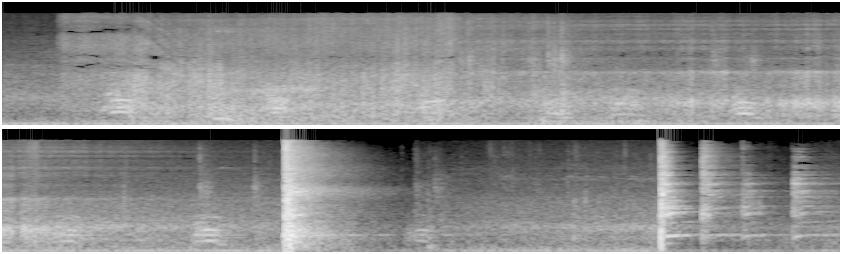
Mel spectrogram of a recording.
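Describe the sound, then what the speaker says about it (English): A Black Cat slow-burning waterproof firecracker bursts under a tuna can with one sharp, loud crack, followed about two seconds later by a second crack and metallic clinks. Quieter outdoor ambience fills the seconds before. "tuna fish can versus Black Cat Safety Fuse Slow Burning Waterproof Firecracker"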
